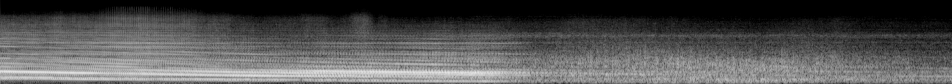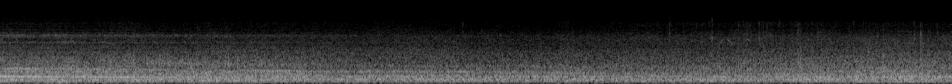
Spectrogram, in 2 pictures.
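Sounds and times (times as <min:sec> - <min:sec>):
warning siren winding down: 0:00.0 - 0:16.0
steady rushing noise: 0:01.7 - 0:13.8.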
